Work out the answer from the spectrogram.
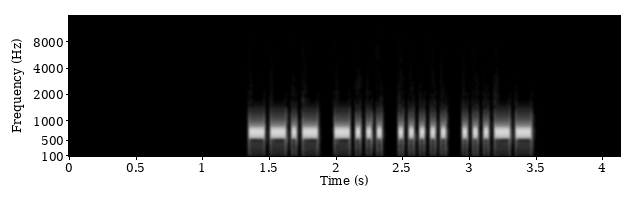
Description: Morse code, heard as a keyed tone, about 30 wpm, 700 Hz. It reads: QB53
